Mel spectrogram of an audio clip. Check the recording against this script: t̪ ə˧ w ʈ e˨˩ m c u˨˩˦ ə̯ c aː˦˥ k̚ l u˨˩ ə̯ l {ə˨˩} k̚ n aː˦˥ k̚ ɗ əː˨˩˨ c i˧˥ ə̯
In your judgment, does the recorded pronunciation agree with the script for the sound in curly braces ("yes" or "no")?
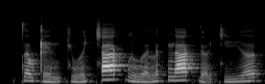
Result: no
